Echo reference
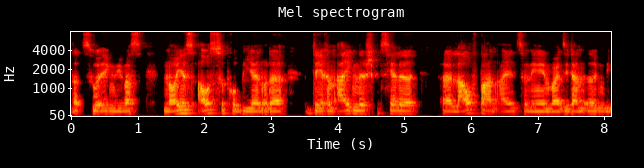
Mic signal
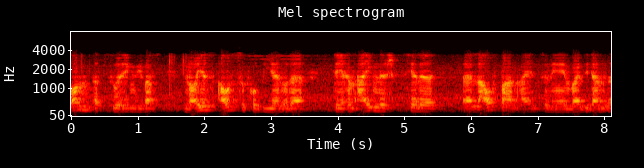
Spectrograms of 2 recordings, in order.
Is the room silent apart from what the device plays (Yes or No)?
Yes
